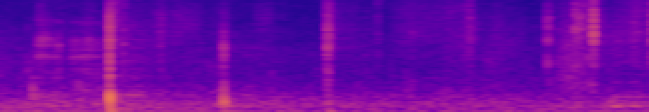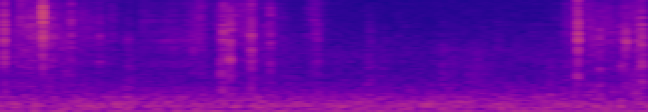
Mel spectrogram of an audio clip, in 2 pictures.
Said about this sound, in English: A very audible piece of paper.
